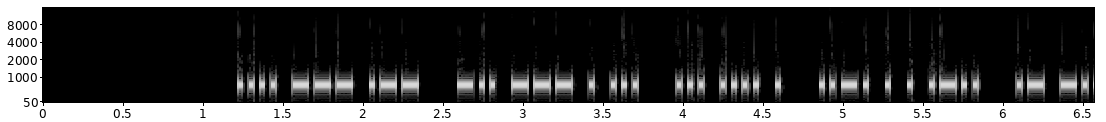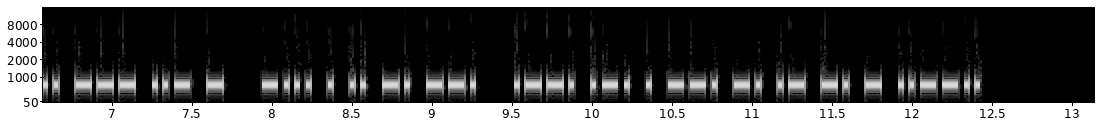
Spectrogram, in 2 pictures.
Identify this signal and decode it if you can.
Morse code, heard as a keyed tone, about 36 wpm, 700 Hz. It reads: HOW DOES SHE FEEL ABOUT BEING PREGNANT?
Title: Sentences from Top 1000 Words - Review Part 6 - 35wpm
